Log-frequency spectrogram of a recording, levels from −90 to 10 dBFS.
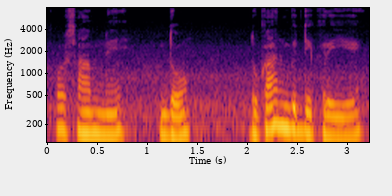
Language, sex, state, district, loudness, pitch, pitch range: Hindi, male, Madhya Pradesh, Dhar, -13 LUFS, 145 Hz, 140-170 Hz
